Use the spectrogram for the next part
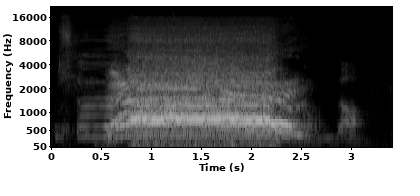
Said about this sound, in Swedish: Kan vi bara höra alla... Man skriker allihopa en gång.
